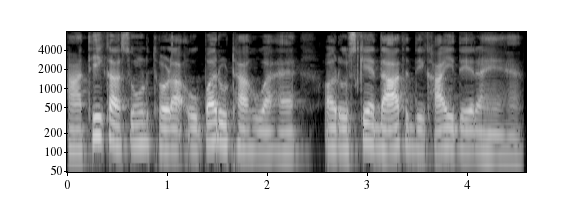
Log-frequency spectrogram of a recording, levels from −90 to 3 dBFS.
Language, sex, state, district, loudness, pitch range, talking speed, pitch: Hindi, male, Jharkhand, Ranchi, -21 LUFS, 110-130 Hz, 195 wpm, 115 Hz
